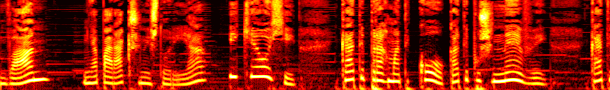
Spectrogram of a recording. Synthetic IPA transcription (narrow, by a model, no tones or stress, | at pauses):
vɐn | mɲɐpɐɾɐksiniːst̪o̞ɾiɐ | ice̞o̞çikɐt̪ipɾɐɣmɐt̪i̥ko̞kɐt̪ipusine̞vi | kɐt̪i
